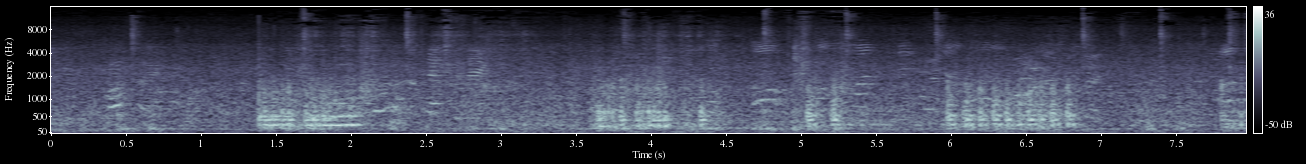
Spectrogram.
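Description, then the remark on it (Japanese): Steady rumble of the SL Hakodate Onuma steam locomotive train in Hokkaido, Japan, heard from inside a carriage on its run from Hakodate toward Mori, with continuous track noise and an onboard announcement voice speaking faintly over the moving train. “今日は SL 函館大沼号にご乗車くださいまして誠にありがとうございます。”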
